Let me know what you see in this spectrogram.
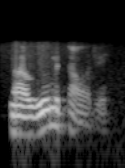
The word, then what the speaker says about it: rheumatology: And I was just thinking about your whole, you know, your scientific field of ruminology. Is that how you pronounce it? – Rheumatology.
